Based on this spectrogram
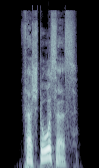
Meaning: genitive singular of Verstoß
- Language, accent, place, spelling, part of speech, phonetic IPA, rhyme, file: German, Germany, Berlin, Verstoßes, noun, [fɛɐ̯ˈʃtoːsəs], -oːsəs, De-Verstoßes.ogg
